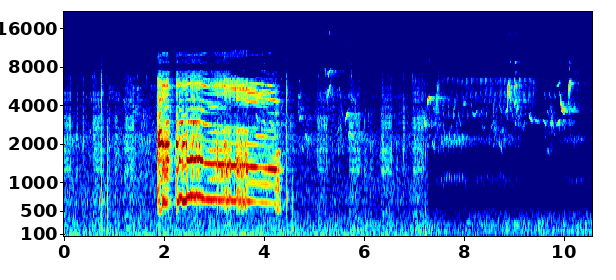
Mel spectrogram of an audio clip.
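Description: Rooster crowing once, a single long call of about two and a half seconds starting about two seconds in, its pitch sliding slightly down at the end. Faint small-bird chirps follow.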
